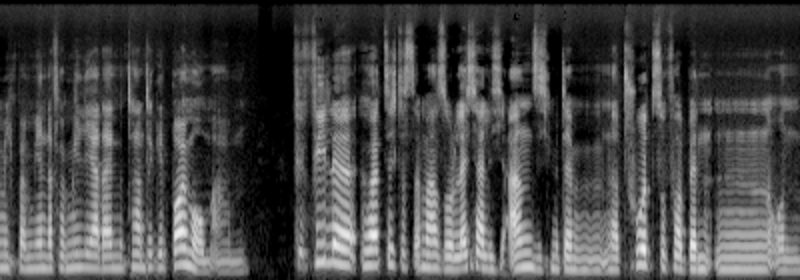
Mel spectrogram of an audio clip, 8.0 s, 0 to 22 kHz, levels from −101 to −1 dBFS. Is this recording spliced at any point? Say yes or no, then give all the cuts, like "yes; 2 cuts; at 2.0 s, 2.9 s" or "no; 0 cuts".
yes; 1 cut; at 2.7 s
